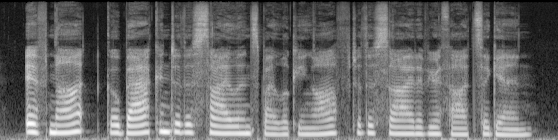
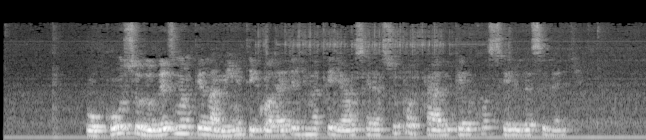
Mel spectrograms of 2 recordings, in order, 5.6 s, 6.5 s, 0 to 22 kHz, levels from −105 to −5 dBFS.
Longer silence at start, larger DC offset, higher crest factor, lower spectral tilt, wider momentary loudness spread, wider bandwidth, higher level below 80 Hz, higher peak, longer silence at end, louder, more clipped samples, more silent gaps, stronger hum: first, 0.25 s vs 0.05 s; neither; about the same, 18 dB vs 16 dB; about the same, -5.5 dB/octave vs -6.5 dB/octave; second, 10 LU vs 15 LU; first, over 20 kHz vs 11.5 kHz; about the same, -46 dBFS vs -44 dBFS; about the same, 0 dBFS vs -2 dBFS; first, 0.3 s vs 0 s; about the same, -19 LUFS vs -19 LUFS; neither; neither; neither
